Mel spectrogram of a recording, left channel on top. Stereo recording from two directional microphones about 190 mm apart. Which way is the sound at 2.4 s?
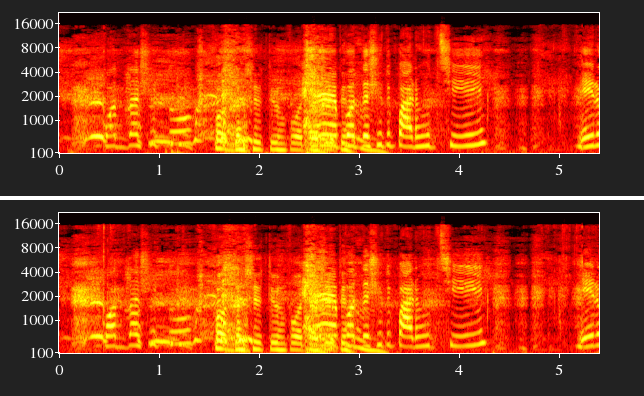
55° left (ahead or behind).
